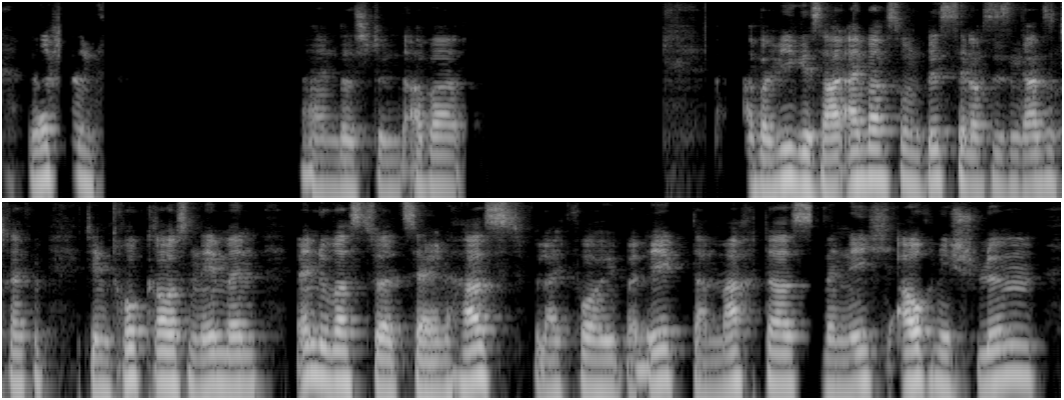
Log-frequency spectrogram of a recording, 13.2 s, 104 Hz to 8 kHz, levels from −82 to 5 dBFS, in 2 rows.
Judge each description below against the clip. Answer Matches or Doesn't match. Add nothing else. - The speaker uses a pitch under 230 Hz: Matches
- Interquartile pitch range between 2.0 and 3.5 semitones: Matches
